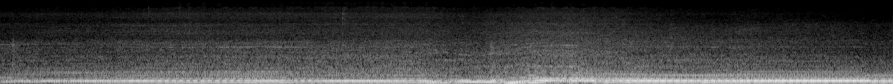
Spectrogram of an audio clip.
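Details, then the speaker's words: Lexus SC300 after the broken exhaust was refitted to sit properly: a strong, even note that dips briefly then pulls back cleanly under revs, with no rattles or blowing; the exhaust sounds healthy. "We didn't do anything crazy to the exhaust, but you got it to sit back properly. She sounds pretty good. Sounds actually really good. I'm surprised."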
